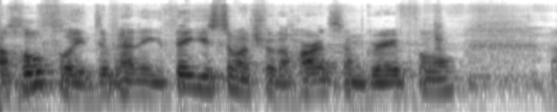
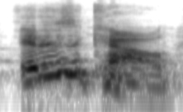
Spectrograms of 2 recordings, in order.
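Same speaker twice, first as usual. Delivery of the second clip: "is" higher and lighter, falling; higher repeat; 9 semitones higher than usual. Shown as a demonstration.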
